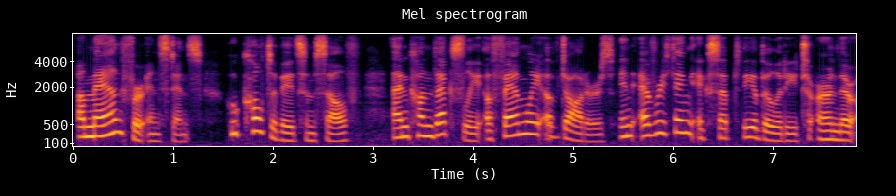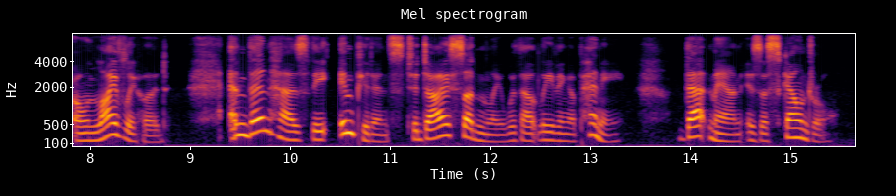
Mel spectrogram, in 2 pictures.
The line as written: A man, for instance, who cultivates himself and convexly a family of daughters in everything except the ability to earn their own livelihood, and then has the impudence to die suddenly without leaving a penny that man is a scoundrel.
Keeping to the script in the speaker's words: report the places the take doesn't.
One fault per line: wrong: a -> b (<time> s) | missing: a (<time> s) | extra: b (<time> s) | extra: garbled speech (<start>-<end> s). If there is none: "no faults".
no faults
